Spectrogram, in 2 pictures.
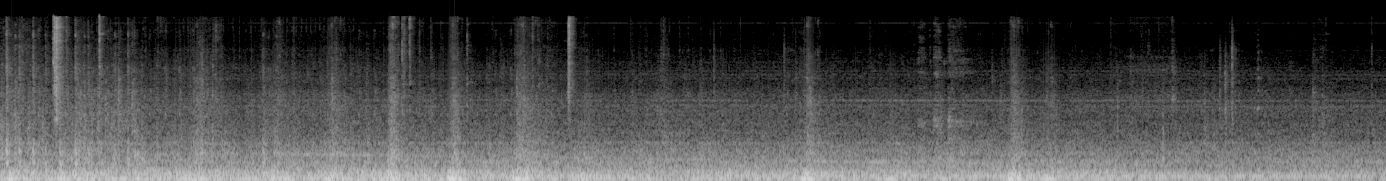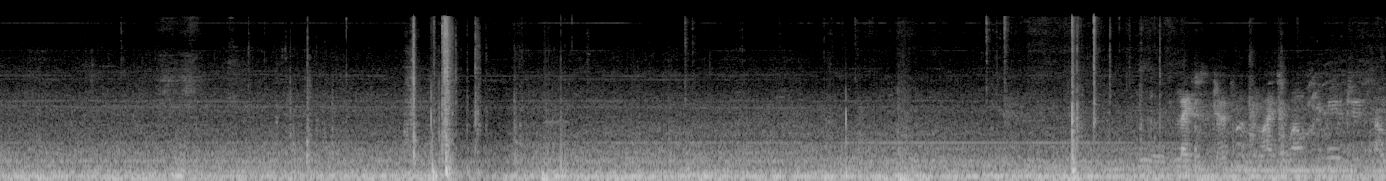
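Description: A plane's engines roar steadily from inside the cabin.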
